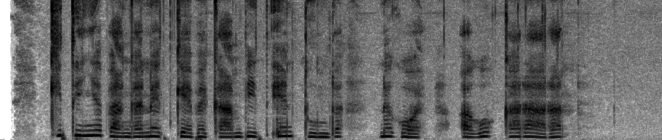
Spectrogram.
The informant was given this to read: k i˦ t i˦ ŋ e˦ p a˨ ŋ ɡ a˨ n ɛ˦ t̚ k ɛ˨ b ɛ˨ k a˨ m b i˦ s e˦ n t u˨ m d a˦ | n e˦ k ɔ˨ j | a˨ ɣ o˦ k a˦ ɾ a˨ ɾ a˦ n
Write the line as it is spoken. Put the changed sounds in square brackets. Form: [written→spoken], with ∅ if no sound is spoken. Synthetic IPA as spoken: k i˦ t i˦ [ŋ→ɲ] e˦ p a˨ ŋ ɡ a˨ n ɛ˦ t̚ k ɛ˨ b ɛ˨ k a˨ m b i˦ [s→t] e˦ n t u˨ m d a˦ | n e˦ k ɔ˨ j | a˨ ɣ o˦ k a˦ ɾ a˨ ɾ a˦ n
